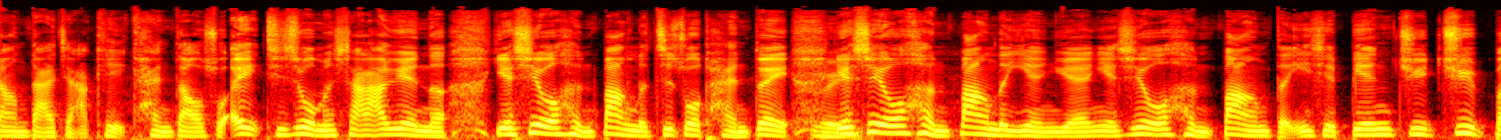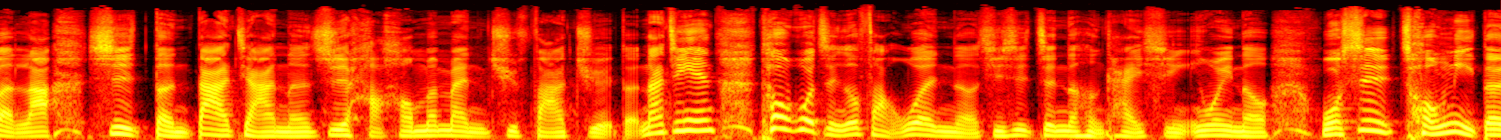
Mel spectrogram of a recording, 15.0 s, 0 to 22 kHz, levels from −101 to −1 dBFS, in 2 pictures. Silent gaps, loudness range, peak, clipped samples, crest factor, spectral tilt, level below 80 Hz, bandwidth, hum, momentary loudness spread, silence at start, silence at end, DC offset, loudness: none; 2 LU; -4 dBFS; under 0.1%; 16 dB; -4.5 dB/octave; -46 dBFS; 18.5 kHz; none; 6 LU; 0 s; 0 s; under 0.1%; -20 LUFS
